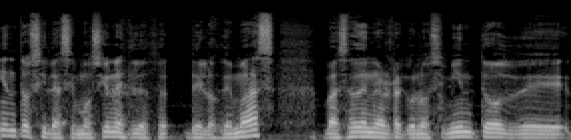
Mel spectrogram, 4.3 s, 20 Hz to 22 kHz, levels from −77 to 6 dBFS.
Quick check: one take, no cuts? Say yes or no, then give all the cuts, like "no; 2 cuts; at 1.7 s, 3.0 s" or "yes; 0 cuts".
yes; 0 cuts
